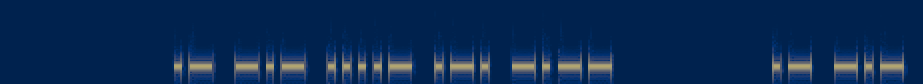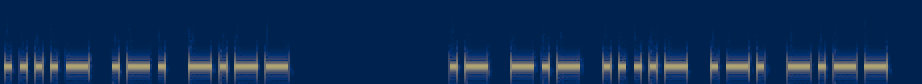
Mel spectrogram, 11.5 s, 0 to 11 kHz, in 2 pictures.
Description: Morse code, heard as a keyed tone, about 25 wpm, 700 Hz. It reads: AK4RY AK4RY AK4RY
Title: USA Call Signs - 5 Characters - Repeated 3x - 25wpm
